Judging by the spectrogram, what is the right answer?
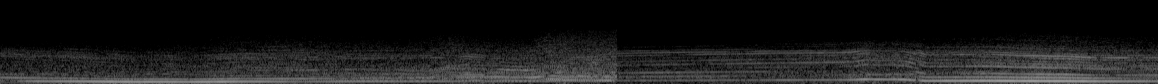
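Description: Racing car engines in Assetto Corsa at Bannochbrae Reverse, with a Peugeot 205 GTi, VW Mk2 Golf GTi and Caterham 1700 on track, a steady close rumble whose pitch rises and falls through gear changes.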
